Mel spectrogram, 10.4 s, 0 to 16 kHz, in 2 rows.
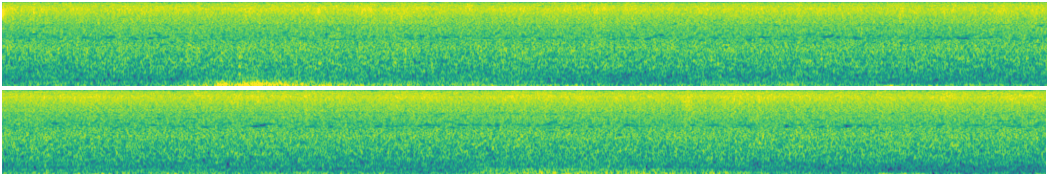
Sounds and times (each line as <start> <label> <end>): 1.0 thunder 2.6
